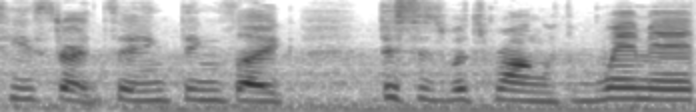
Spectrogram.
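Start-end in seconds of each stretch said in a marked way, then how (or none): none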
